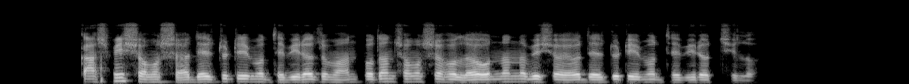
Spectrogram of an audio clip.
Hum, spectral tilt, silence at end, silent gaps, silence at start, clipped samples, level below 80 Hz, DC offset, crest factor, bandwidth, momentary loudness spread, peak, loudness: none; -6 dB/octave; 1.55 s; none; 0.8 s; under 0.1%; -60 dBFS; under 0.1%; 16 dB; 7.2 kHz; 7 LU; -2 dBFS; -17 LUFS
